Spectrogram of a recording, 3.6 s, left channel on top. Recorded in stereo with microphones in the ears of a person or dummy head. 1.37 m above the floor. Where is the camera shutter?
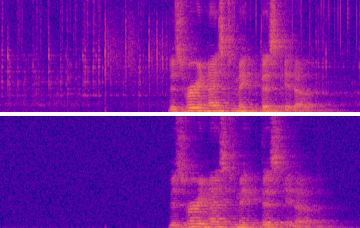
I don't hear a camera shutter.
